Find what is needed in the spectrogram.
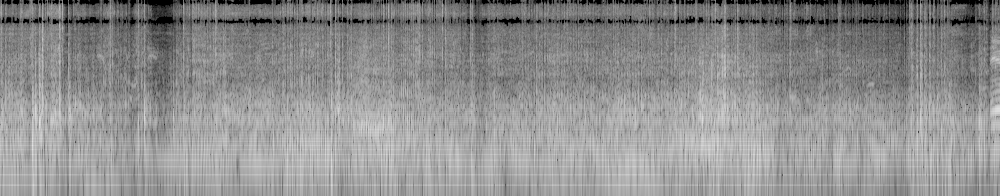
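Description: Two Beyblade Burst spinning tops whirring and scraping on a plastic stadium floor, with frequent sharp clicks as they strike each other. Near the end one top is knocked down and stops spinning.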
